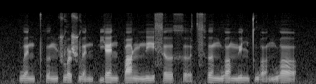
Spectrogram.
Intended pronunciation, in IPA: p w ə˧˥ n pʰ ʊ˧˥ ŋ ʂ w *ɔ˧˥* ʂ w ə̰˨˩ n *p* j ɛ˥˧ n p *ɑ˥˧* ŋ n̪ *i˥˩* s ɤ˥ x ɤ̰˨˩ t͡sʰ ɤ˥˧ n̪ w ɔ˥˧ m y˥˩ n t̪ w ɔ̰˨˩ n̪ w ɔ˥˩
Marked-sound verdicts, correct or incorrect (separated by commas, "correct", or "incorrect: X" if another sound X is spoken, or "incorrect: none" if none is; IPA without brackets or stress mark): incorrect: ɔ˧, correct, correct, correct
